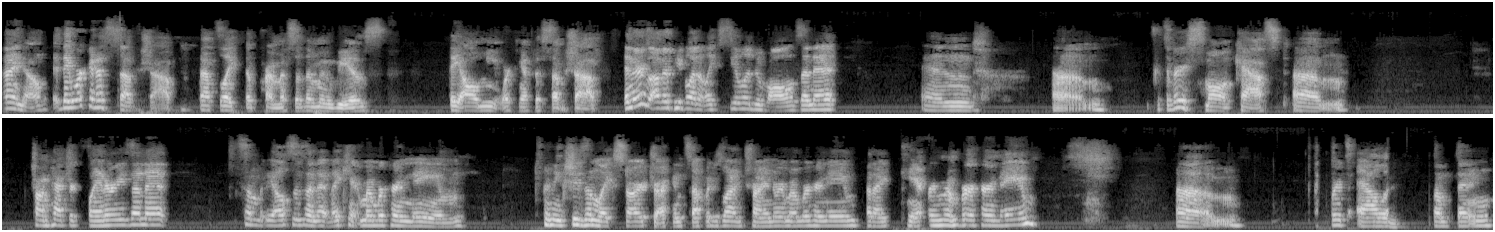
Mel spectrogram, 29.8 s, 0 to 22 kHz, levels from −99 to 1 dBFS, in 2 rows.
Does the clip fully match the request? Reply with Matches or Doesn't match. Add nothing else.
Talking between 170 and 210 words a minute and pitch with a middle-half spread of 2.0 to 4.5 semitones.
Doesn't match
